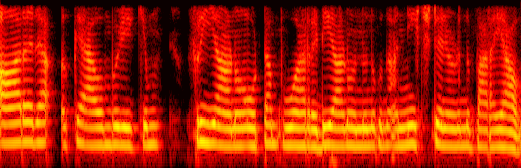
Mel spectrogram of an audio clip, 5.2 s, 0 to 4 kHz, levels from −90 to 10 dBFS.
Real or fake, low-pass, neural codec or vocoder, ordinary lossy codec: real; 3.6 kHz; none; none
